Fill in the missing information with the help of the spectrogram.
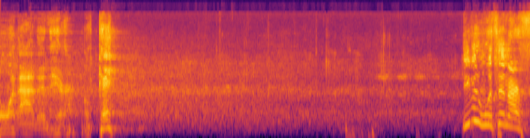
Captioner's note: audience laughing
